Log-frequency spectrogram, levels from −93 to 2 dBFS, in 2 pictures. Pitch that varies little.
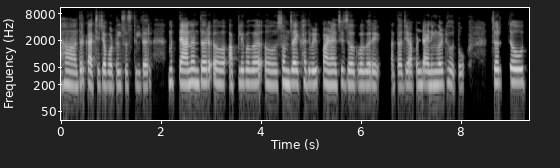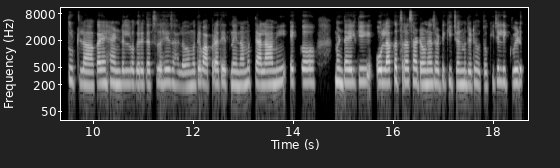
Yes: narrow, 1.7 semitones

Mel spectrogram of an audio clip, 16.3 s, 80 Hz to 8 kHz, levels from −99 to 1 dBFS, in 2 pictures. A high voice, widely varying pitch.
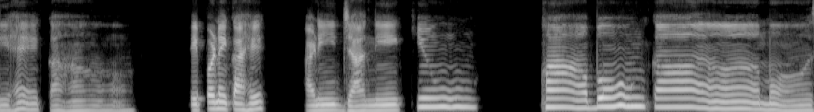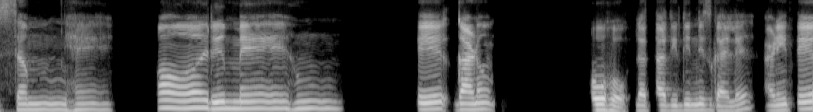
No: medium, 165 Hz; wide, 5.8 semitones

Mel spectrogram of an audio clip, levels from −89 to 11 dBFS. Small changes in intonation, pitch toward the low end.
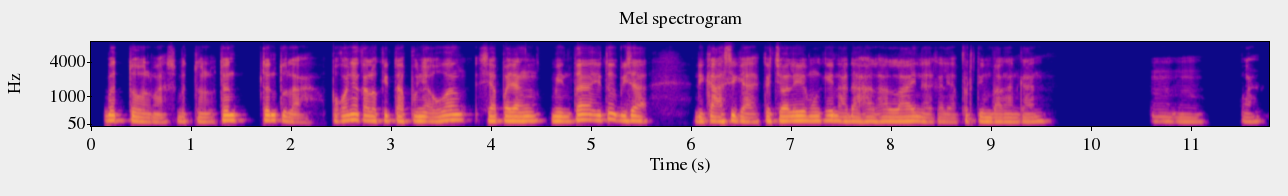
No: average, 3.4 semitones; low, 120 Hz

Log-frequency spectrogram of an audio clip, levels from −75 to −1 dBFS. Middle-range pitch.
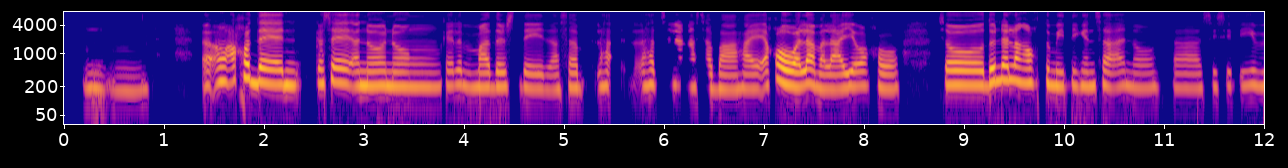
No: high, 205 Hz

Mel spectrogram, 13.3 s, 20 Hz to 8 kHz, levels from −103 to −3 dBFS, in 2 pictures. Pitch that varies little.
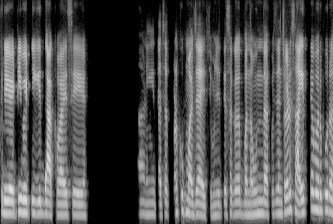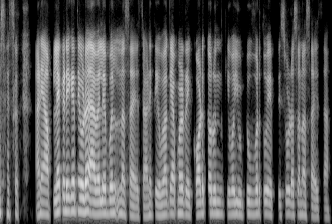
Yes: narrow, 2.2 semitones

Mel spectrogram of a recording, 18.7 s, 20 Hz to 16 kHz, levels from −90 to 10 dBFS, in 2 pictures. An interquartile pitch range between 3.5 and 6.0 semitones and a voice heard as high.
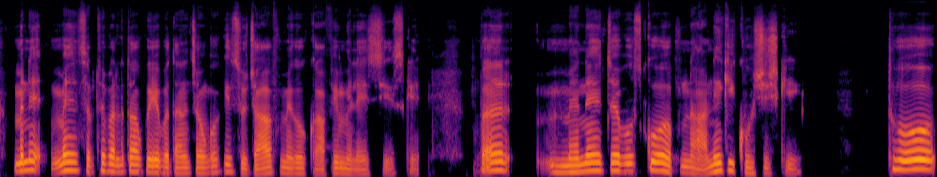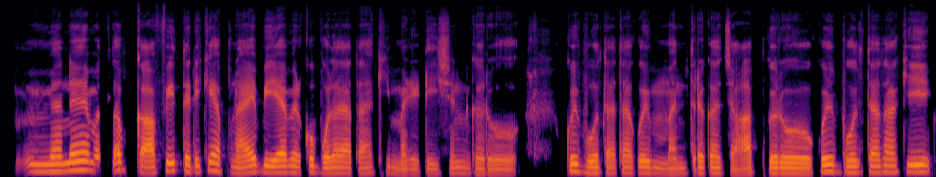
No: average, 4.8 semitones; low, 120 Hz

